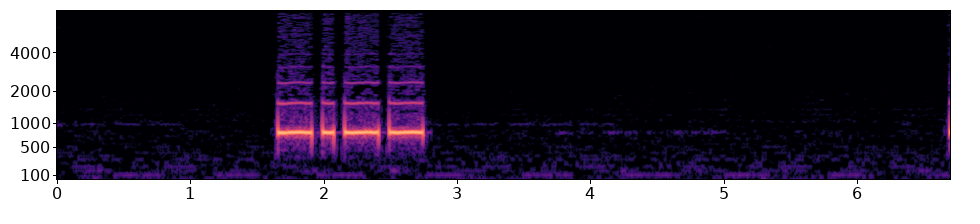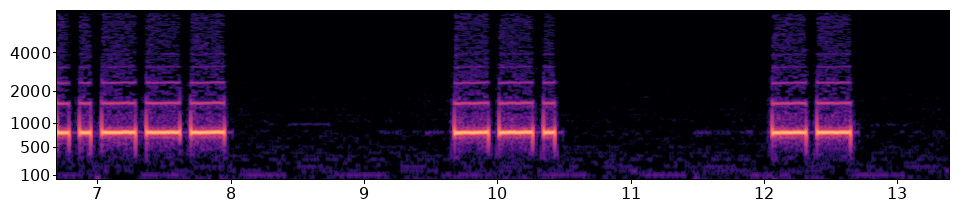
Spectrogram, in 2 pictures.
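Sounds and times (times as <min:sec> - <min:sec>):
morse code beeps: 0:01.7 - 0:02.8, 0:06.7 - 0:08.0, 0:12.1 - 0:12.7.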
